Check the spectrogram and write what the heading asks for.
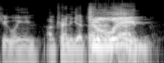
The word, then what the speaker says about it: Julien: a pre-show to clarify my last name is pronounced you lean i'm trying to get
